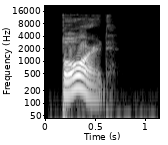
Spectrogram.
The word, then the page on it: board: American English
